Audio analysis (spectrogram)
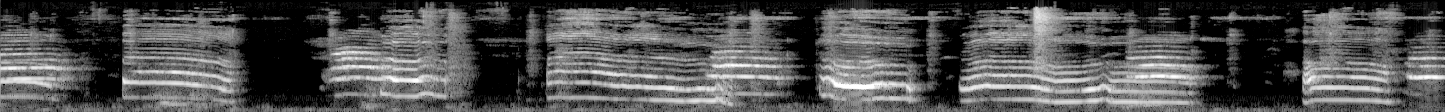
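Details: Cat calls and replies during recovery, provoked on purpose with the same cat sound so it would stir and call out: around nine loud, wavering meows in close series, each bending downward, in a quiet indoor setting.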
